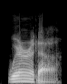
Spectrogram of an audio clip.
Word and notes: waratah: American English

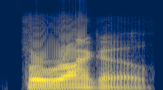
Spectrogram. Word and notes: virago: American English

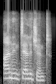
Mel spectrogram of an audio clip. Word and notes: Unintelligent: Indian

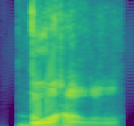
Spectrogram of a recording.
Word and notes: borehole: British English

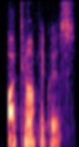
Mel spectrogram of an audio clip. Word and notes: autofocus: American English

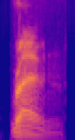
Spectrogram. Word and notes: rone: British English

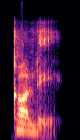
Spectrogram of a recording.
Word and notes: collie: Indian

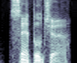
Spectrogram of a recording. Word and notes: sepulture: British English

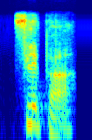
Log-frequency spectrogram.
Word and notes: flipper: Indian

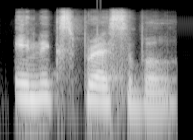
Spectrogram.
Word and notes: inexpressible: Indian

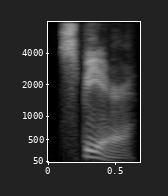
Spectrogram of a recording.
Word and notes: spear: American English

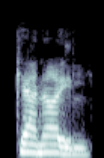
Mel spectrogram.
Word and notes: canaille: Indian

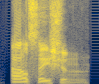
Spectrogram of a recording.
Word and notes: Alsatian: British English

